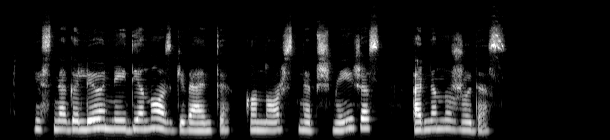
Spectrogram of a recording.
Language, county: Lithuanian, Vilnius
